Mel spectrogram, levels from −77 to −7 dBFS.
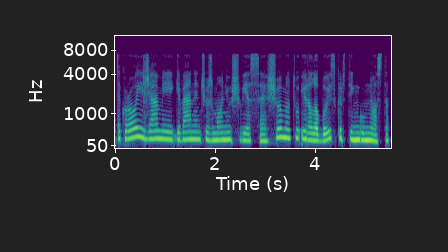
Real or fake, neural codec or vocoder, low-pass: fake; codec, 16 kHz, 0.4 kbps, LongCat-Audio-Codec; 7.2 kHz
